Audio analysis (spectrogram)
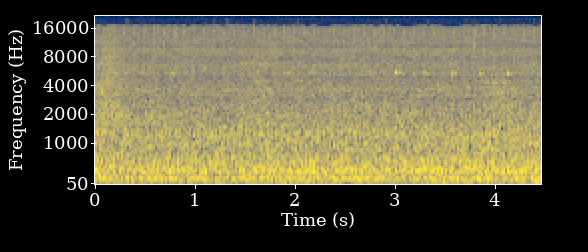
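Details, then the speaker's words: Emerson 52-inch K63 four-blade two-speed ceiling fan, restored with new downrod and switch, on high speed: quiet even hum and soft air rush, no ticks or wobble, current draw a little under; running normally. "brought it up to high current dries a little bit under a"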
